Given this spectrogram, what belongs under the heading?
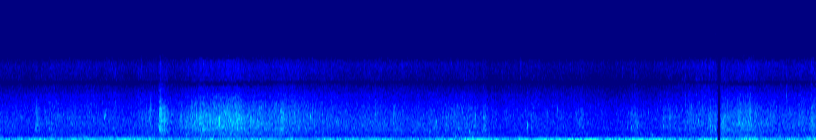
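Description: A sailboat running under sail off a rocky coast, with steady loud wind rushing over the microphone and broadband water and hull noise continuing unbroken throughout, no voices.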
